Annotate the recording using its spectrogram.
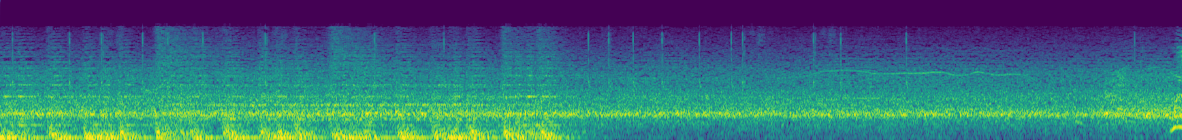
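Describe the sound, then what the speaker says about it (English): Stadium crowd at a football game early on, a loud continuous roar of many voices with scattered cheers and claps, heavier in the first half and then thinning to a steadier hubbub. "Listen to the crowd energy here in the early going."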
